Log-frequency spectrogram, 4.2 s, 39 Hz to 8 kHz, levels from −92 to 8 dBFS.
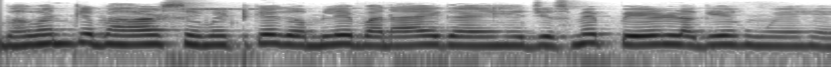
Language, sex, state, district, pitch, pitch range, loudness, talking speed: Hindi, female, Chandigarh, Chandigarh, 230 Hz, 220-245 Hz, -13 LUFS, 200 wpm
